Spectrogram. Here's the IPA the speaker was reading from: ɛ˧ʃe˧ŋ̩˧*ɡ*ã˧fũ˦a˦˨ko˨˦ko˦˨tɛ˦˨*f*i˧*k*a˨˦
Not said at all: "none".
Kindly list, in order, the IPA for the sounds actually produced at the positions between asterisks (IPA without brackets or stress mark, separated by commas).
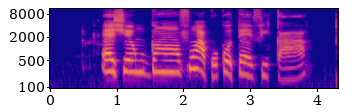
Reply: ɡ, f, k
